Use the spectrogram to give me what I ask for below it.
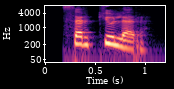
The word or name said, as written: सर्क्युलर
